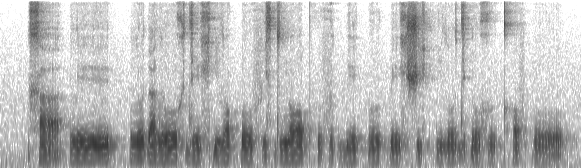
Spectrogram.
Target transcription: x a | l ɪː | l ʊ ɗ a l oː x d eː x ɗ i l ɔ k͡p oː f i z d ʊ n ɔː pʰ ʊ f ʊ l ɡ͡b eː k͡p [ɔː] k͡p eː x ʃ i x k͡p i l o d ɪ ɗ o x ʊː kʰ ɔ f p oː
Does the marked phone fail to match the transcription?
yes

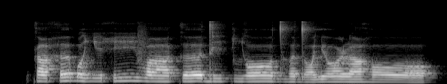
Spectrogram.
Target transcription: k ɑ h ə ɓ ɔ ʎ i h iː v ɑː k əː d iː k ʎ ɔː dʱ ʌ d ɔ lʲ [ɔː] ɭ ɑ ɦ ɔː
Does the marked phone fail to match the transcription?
no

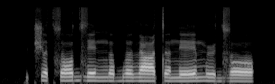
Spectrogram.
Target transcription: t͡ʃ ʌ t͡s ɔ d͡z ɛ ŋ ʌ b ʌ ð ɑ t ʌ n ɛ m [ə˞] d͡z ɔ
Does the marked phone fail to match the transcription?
no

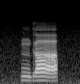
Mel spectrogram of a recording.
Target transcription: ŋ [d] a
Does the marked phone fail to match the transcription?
yes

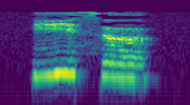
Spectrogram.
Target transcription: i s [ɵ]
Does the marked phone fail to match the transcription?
no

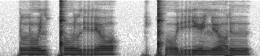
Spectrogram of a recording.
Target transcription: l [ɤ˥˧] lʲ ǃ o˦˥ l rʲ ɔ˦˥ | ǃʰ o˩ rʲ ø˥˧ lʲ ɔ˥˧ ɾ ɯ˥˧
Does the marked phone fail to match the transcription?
yes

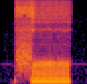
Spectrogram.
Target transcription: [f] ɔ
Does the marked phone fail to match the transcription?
no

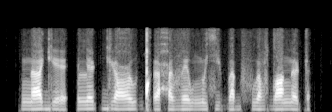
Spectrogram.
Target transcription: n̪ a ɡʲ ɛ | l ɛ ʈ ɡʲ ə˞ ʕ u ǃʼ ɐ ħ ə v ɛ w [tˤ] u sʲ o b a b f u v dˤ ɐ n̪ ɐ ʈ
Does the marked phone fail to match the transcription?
yes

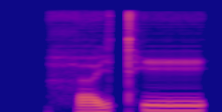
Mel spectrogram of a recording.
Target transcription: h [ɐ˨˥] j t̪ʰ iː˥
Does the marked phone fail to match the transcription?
no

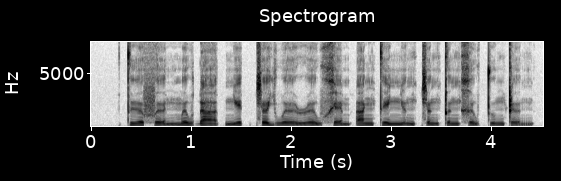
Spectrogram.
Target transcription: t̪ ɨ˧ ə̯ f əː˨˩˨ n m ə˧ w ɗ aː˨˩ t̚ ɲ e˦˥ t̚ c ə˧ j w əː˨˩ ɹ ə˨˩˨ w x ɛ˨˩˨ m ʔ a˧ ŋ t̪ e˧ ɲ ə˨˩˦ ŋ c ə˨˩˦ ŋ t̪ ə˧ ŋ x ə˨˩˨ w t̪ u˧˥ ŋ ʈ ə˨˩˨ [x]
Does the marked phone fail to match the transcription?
yes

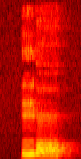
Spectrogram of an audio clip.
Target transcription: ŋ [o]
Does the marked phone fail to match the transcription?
yes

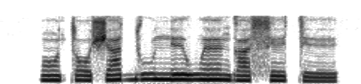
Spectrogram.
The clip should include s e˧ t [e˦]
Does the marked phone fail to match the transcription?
yes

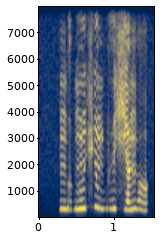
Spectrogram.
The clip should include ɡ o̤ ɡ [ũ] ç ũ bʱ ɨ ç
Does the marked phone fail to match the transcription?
no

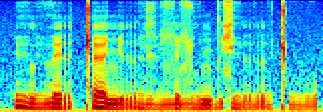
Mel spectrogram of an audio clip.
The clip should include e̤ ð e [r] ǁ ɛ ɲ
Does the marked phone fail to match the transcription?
no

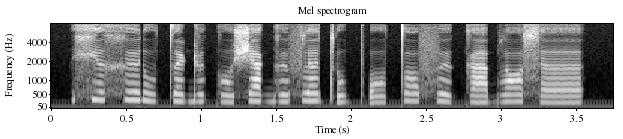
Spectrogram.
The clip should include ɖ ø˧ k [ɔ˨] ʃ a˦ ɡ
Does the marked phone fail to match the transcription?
yes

